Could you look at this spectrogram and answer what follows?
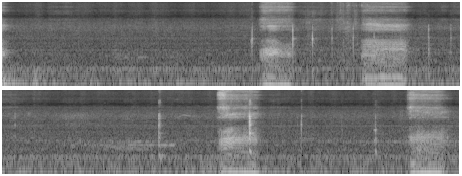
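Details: Loud snorting inward gasps in four separate bursts from a pet, a reverse sneeze.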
